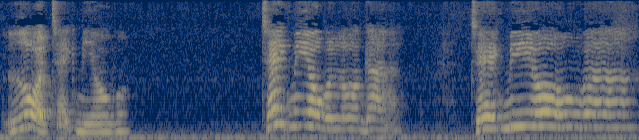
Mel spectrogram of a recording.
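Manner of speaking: slow, pleading prayer, "Take me over" repeated; fervent prayer. Acted. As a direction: pray it slowly, surrendering. Praying aloud to God.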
